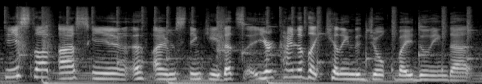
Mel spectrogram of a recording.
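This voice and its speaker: A young woman VTuber chats casually with her viewers, answering chat in a talkative, self-mocking way. Her voice is a little high and a bit bright at a normal speed, with faint music in the background.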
